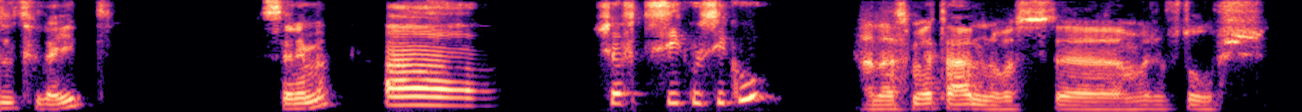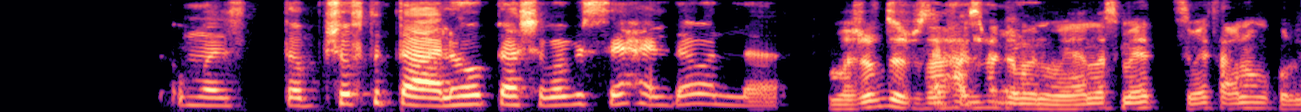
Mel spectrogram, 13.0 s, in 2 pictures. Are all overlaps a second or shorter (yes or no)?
yes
